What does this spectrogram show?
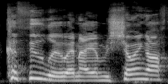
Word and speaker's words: Cthulhu: In her free time, she plays Call of Cthulha and is a proud letterboxed addict. Courtney, welcome to What the Friend. Hi, thanks for having me. Absolutely. And of course, I butchered Cthulhu and I am showing off that I don't know games.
